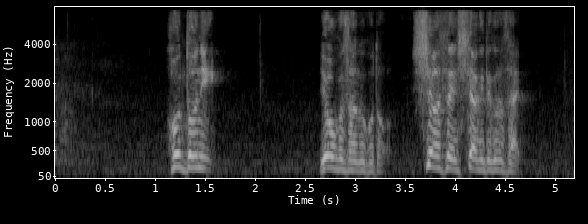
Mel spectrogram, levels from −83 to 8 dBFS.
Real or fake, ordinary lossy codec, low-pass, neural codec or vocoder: fake; none; 7.2 kHz; vocoder, 44.1 kHz, 128 mel bands every 512 samples, BigVGAN v2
